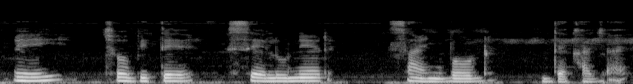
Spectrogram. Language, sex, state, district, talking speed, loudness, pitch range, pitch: Bengali, female, Assam, Hailakandi, 55 wpm, -16 LUFS, 110-155 Hz, 140 Hz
